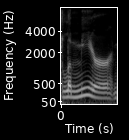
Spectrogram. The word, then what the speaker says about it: Lemire: I believe it's Lemire, not Lemire.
